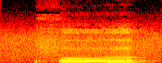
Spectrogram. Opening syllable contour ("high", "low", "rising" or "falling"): low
